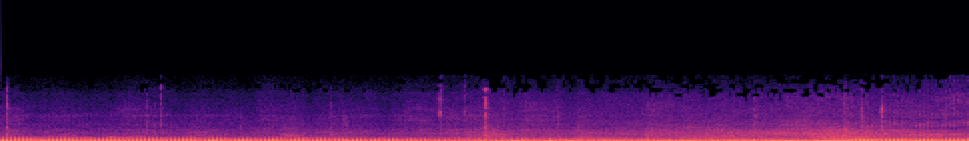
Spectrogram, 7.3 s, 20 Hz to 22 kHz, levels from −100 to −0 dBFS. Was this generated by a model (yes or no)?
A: no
